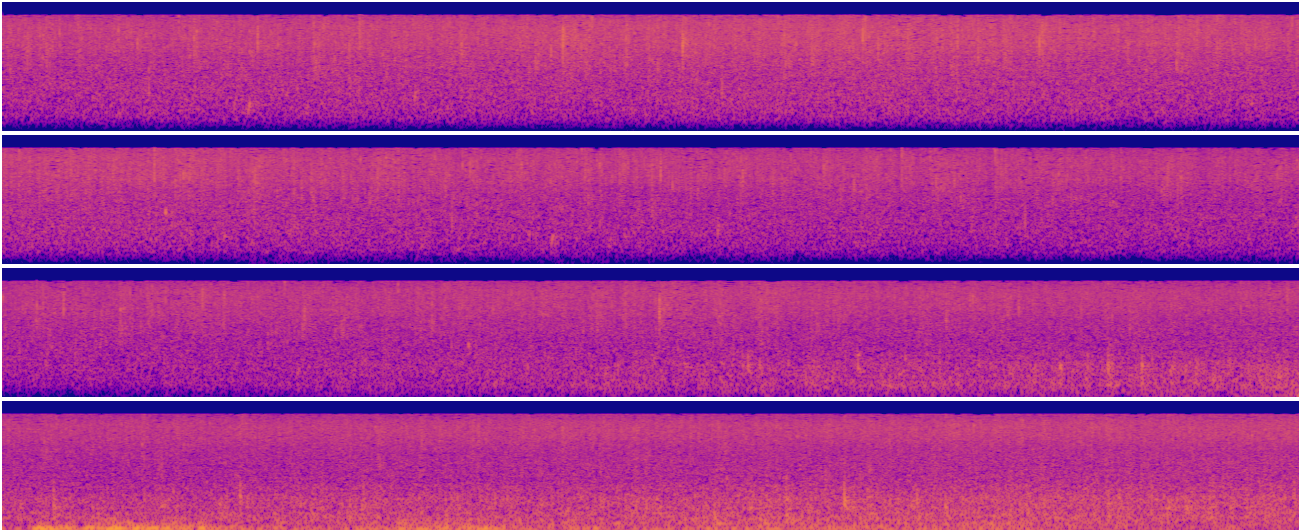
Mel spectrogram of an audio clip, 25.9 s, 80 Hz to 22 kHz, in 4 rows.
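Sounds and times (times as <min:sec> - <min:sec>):
steady rain: 0:00.0 - 0:25.9
deep rumble of thunder: 0:19.4 - 0:25.8.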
